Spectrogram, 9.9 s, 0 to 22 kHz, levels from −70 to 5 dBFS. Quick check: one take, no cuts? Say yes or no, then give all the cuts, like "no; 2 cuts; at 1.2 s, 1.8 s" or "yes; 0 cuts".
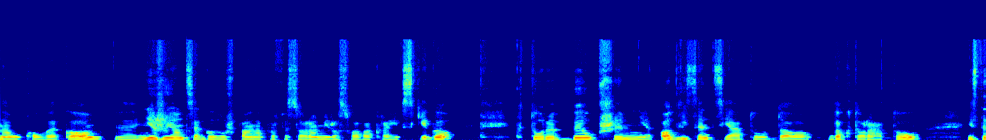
yes; 0 cuts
